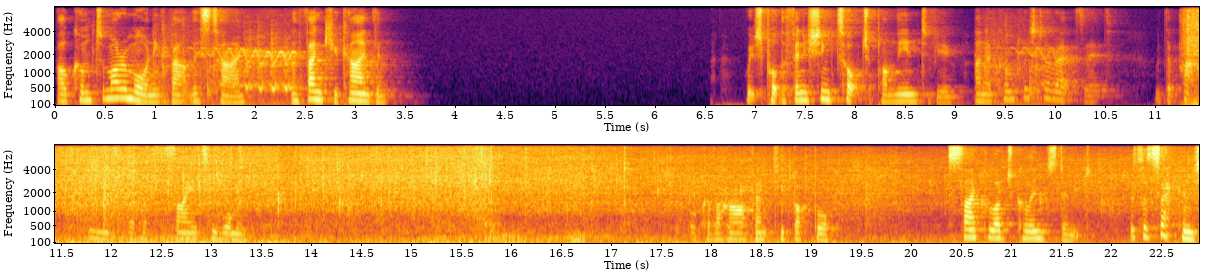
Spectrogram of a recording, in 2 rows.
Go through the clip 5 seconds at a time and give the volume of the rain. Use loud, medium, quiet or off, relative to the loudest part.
off, off, loud, loud, medium.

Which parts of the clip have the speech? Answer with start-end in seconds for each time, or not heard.
0.0-3.3, 6.7-13.4, 17.8-19.2, 20.4-22.8.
